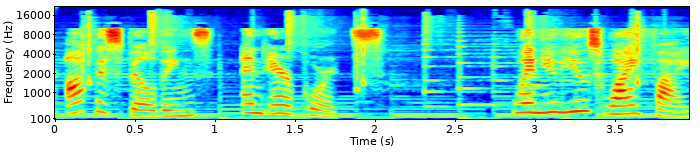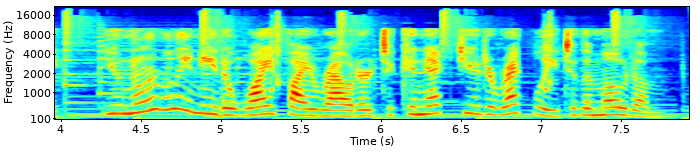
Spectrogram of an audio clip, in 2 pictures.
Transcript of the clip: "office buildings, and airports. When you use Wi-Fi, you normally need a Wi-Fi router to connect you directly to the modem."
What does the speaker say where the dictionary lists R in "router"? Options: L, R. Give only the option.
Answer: R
